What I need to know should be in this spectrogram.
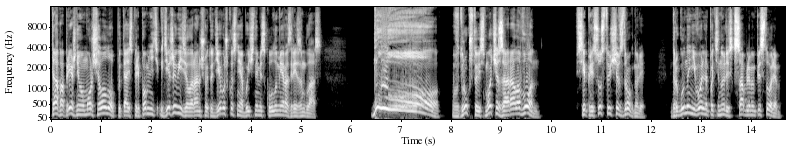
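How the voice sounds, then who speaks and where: A man narrating an audiobook in an expressive storytelling manner. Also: fairly high pitch, a little fast. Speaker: audiobook reader. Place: home studio.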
